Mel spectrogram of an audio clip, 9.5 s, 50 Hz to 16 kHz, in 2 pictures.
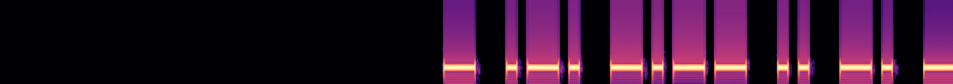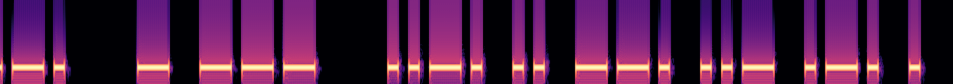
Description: Morse code, heard as a keyed tone, about 23 wpm, 700 Hz. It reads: TRYING TO FIGURE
